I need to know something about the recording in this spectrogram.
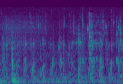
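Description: A drink pours steadily into a glass for a couple of seconds, a soft, bubbly liquid splashing and gurgling at close range with no talking.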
